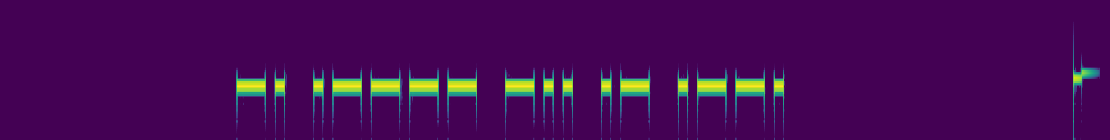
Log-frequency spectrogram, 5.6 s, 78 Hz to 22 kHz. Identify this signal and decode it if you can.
Morse code, heard as a keyed tone, about 25 wpm, 700 Hz. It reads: N1DAP
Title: USA Call Signs - 4x Character Spacing - 25wpm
